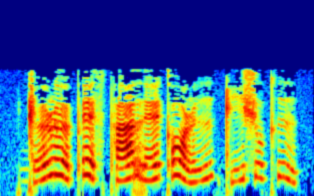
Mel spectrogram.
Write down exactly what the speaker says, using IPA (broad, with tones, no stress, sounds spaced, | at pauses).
ɡ͡ǁ œ˨˥ ɭ œ˥˩ pʼ ɛ˥˩ s pʰ a˨˥ r ɛ˨˥ kʼ ɔ˥˩ ɭ ɨ˨˥ | kʼ i˨˥ ʃ ʊ˥˩ kʰ ɨ˥˩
